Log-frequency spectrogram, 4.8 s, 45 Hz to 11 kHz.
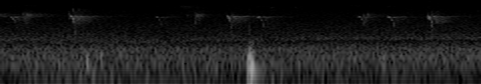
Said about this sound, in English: This is bird 85. Stop. They're recording the wild bird. I don't see it. Wild bird.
